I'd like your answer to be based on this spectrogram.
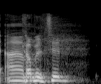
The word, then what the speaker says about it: coveted: So you got the covenanted, how do you say that word? – Coveted.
